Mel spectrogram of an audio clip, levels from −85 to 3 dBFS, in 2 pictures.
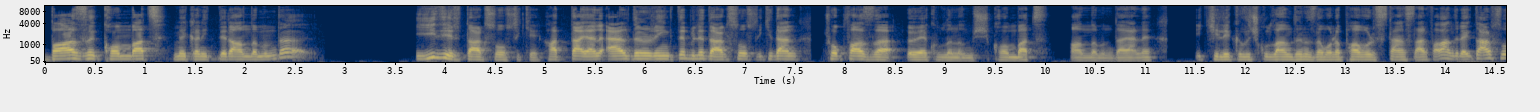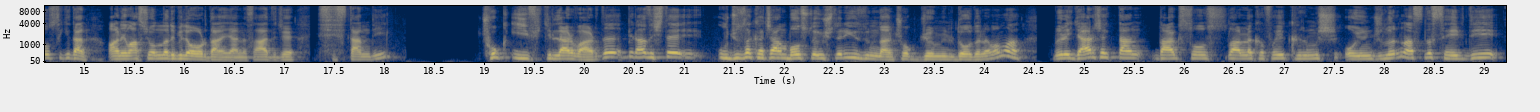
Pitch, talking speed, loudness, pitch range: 135 Hz, 140 wpm, -24 LUFS, 115-160 Hz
